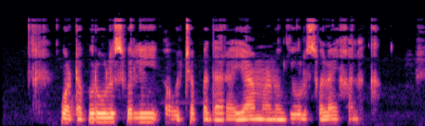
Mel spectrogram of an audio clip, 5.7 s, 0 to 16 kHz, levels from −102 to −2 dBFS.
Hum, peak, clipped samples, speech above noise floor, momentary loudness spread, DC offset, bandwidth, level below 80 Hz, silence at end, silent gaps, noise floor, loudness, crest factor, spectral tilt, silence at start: none; 0 dBFS; under 0.1%; 29 dB; 18 LU; under 0.1%; 9.6 kHz; -66 dBFS; 0.05 s; none; -49 dBFS; -20 LUFS; 20 dB; -4 dB/octave; 0.45 s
